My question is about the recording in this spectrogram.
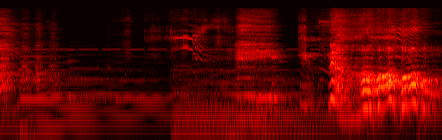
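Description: Music score of long held notes. Near the end a woman lets out a loud, strained cry of pain, in labour.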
